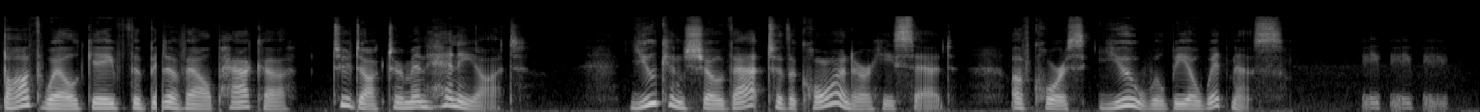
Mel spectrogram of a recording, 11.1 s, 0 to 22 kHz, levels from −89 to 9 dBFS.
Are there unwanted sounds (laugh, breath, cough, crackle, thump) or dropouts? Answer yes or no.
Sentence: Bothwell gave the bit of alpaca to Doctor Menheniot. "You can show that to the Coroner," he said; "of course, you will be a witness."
yes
